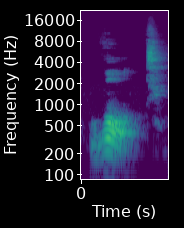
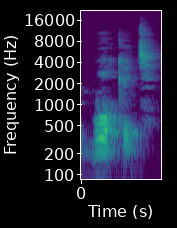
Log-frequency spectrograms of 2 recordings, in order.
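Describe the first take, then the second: First: The ending is a short t, one syllable. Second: The ending is an extra syllable, like 'walk-id'. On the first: The speaker calls it right. "the correct way, if you want to sound like a native" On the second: The speaker calls it wrong. "They say walk it"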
